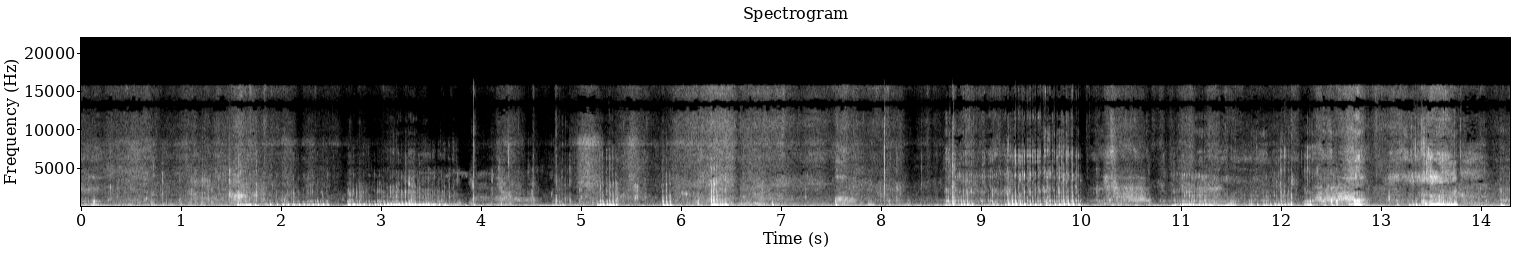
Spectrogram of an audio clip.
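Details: Da Vinci, a pet bulldog, a short-nosed breed, heard in a garden with rough, low snorting breaths in uneven bursts, some louder grunting puffs between quieter noisy stretches.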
